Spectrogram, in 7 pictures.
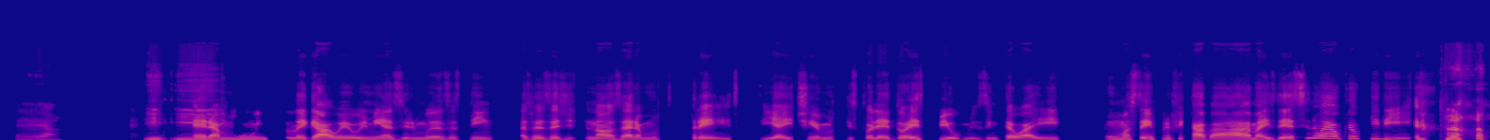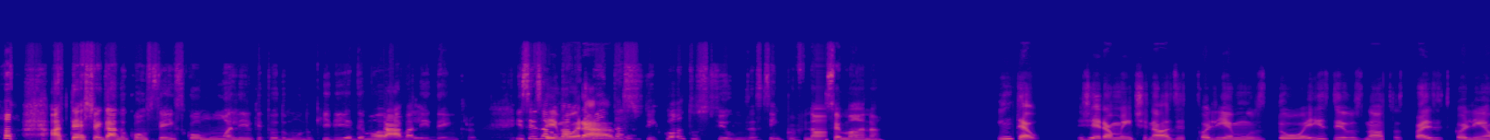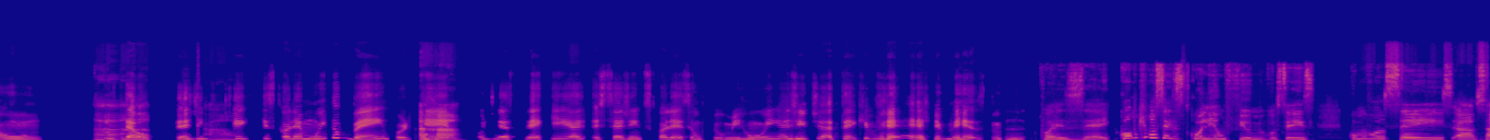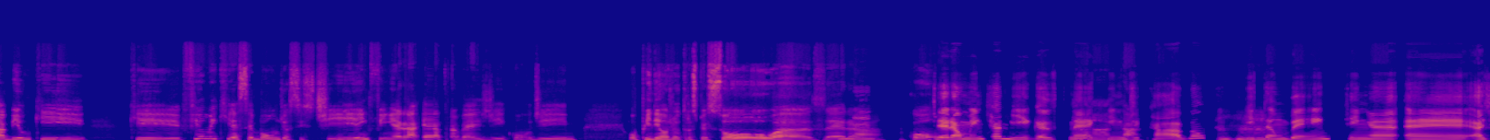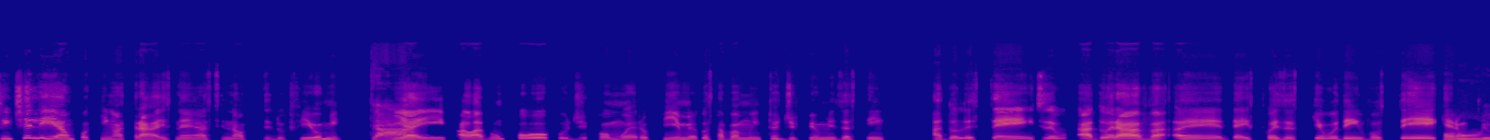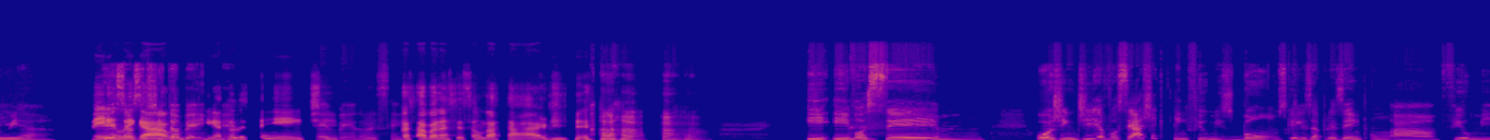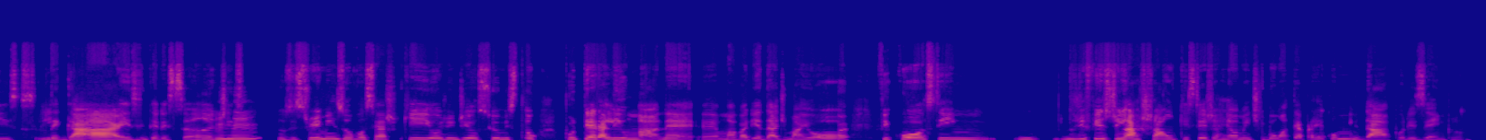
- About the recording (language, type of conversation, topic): Portuguese, podcast, Como o streaming mudou, na prática, a forma como assistimos a filmes?
- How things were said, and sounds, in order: tapping; chuckle; laugh; laughing while speaking: "ver ele mesmo"; chuckle; laugh; other noise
